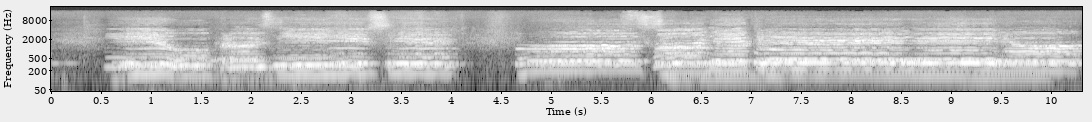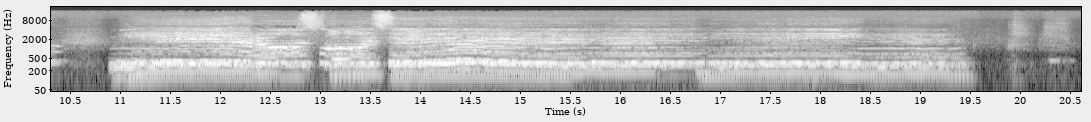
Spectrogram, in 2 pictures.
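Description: A choir of women sings a slow chant together in a room with a light echo.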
